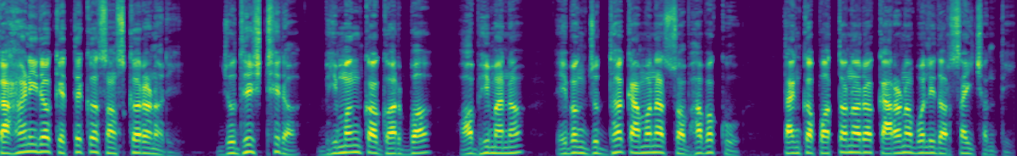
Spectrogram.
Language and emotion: Odia, neutral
